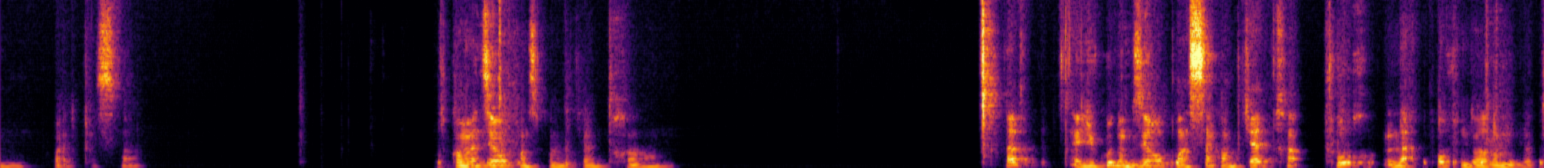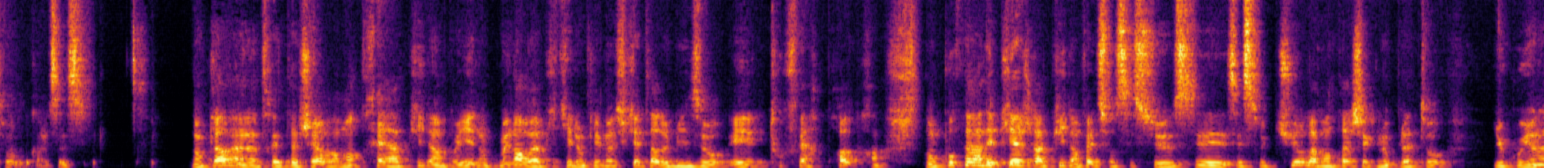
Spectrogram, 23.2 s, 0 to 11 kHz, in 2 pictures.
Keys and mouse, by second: 5.5-6.3 middle drag, 7.5 right click, 8.3-11.7 drag, 12.0-12.7 middle drag, 13.0 a, 13.7-14.8 middle drag, 15.4 middle click, 16.0 right click, 16.4 middle drag, 17.4-17.9 middle drag, 20.0 middle drag, 20.7 shift+middle drag, 21.5 right click, 21.8 shift+middle drag, 22.7 Tab.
